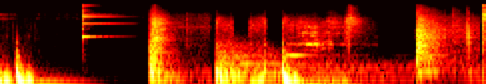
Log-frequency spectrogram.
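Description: Looped electronic beat: hard drum hits with deep bass, and a short bright bell-like clink ringing about half a second in.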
